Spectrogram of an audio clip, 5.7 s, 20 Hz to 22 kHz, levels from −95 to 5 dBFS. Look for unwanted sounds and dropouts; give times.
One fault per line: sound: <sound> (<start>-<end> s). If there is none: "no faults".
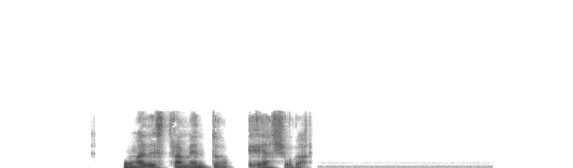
no faults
